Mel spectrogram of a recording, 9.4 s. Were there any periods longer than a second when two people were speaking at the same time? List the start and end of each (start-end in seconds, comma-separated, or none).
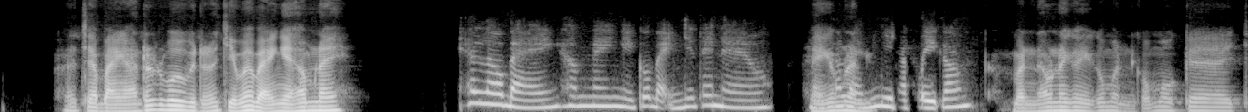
none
